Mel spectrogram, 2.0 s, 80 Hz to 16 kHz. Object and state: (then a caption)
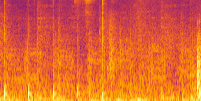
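Baked-through bread loaf (hollow sound). A swirled cheese bread loaf, baked at 350 degrees for 40 minutes, is tapped six times. Each tap gives a short, hollow knock with a low thud and no lasting ring, which shows the loaf is baked through and done.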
